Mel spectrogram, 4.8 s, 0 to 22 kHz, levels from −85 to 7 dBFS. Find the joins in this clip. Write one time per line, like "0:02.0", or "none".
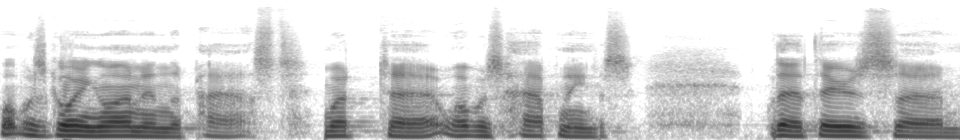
0:01.6
0:03.0
0:03.9

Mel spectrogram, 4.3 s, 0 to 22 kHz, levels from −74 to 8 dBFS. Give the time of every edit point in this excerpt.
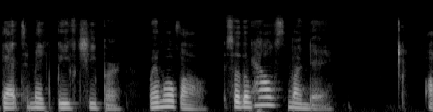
0:01.8
0:02.2
0:02.5
0:02.9

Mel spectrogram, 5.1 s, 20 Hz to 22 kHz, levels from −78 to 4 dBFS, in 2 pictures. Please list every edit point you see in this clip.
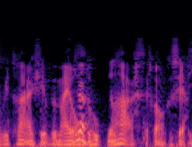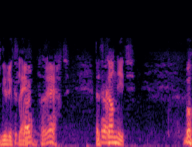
0:01.4
0:02.0
0:02.5
0:03.0

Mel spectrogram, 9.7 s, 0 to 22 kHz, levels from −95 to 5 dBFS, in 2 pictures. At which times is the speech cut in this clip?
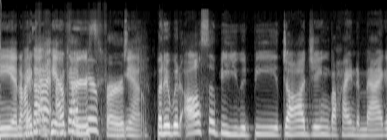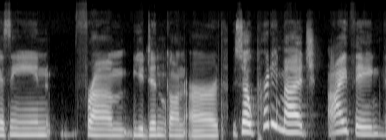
0:03.5
0:06.5
0:06.9
0:07.7

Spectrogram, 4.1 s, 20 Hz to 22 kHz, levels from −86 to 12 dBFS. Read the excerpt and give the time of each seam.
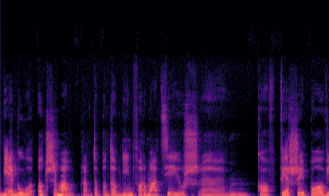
none

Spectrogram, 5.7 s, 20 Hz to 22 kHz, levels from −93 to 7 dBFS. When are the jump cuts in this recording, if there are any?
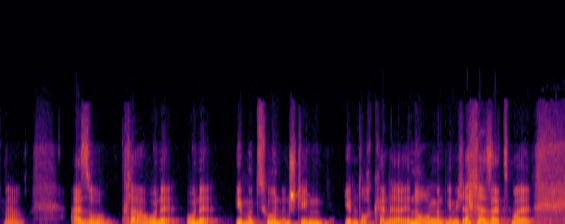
0:01.2
0:01.9
0:04.5

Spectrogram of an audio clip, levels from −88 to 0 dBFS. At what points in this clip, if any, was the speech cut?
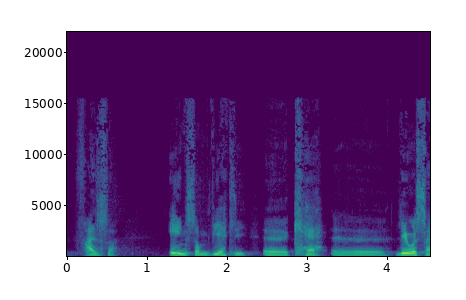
0:02.4
0:03.2

